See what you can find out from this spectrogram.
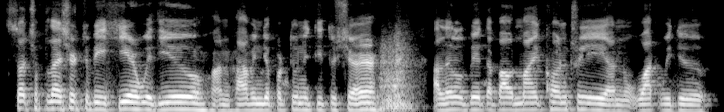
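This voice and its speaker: A man, speaking at a middle, ordinary pitch. He presents over a video call in a halting way, searching for his words. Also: flat delivery. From Ecuador. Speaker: guest, tourism representative.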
